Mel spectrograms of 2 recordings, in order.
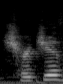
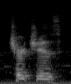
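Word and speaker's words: CHVRCHES: a trace by churches I believe that I pronounce their name it's like c hv r CH es i'm not entirely sure but to me it looks like churches so that's what I'm gonna say I had found this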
